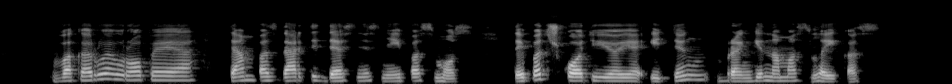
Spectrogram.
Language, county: Lithuanian, Vilnius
